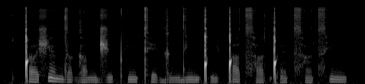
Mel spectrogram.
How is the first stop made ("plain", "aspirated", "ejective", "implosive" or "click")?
click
